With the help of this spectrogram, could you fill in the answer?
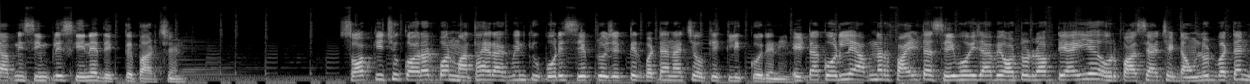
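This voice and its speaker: A man presenting a step-by-step software tutorial in voice-over, mixing English words into his speech. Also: sits high. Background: background music.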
